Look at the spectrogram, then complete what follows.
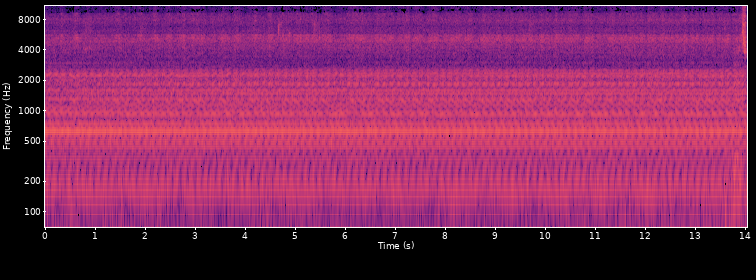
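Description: Premium Levella mini-split outdoor unit running, its compressor giving a loud, steady hum made of several fixed tones over a low rumble. This is the sound of the compressor about to fail; it later seized completely.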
